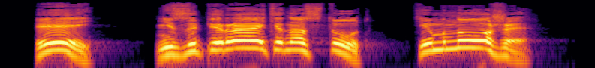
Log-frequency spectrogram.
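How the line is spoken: Shout. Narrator (Russian): крикнул Алфи

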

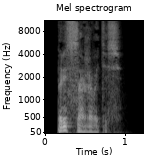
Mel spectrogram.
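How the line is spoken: Calm. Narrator (Russian): спокойно указал на кресло Баренц

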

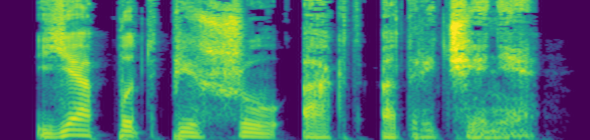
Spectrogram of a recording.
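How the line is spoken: Quiet. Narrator (Russian): тихо добавил он

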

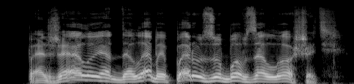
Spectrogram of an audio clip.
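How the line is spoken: Grumbling. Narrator (Russian): проворчала Лавиани

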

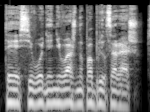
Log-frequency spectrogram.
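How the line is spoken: Usual irritated tone. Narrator (Russian): сказал Грассиоли своим нормальным раздраженным тоном

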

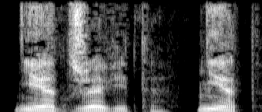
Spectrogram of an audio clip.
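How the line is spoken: Calm but firm. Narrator (Russian): спокойно, но решительно ответила Лиси Вэг

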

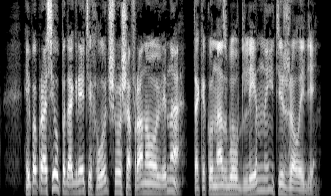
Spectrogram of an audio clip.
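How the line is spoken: Cheerful. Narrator (Russian): весело сообщил он

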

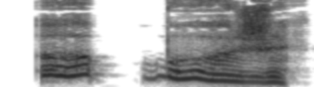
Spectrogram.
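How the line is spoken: Strangely thin exhale. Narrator (Russian): выдохнул Вик странно тонким голосом

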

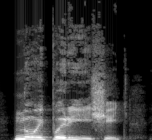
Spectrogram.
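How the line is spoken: Sighed. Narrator (Ukrainian): зітхнув Рон

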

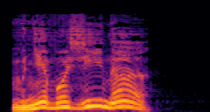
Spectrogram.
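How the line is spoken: Scientist exclaiming. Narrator (Russian): воскликнул ученый

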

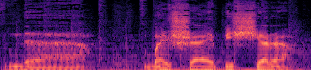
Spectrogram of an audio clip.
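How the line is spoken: Grumble. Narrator (Russian): пробурчал Керк

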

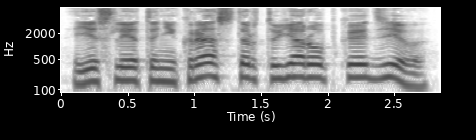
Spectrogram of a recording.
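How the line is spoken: Snorting. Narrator (Russian): хмыкнул Тормунд

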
